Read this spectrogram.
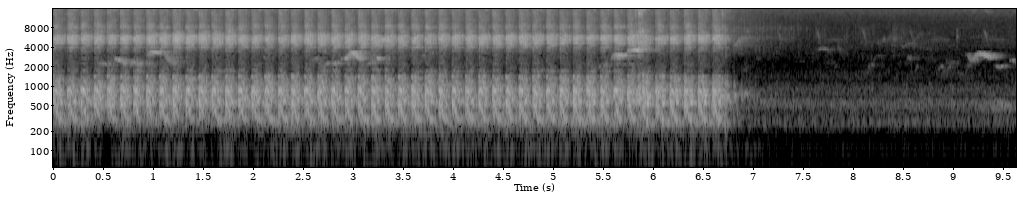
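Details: Engine cranking at about four turns a second for nearly seven seconds, never catching, then stopping. Hard start; owner says the carburetor needs cleaning.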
